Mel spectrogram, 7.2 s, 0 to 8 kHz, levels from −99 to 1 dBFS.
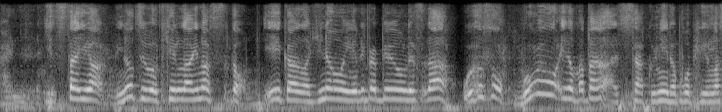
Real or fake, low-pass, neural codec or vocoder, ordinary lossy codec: fake; 7.2 kHz; codec, 24 kHz, 0.9 kbps, WavTokenizer, small release; none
